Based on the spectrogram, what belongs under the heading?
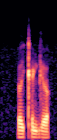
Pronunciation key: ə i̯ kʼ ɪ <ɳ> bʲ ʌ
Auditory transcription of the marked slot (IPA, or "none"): ɳ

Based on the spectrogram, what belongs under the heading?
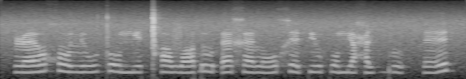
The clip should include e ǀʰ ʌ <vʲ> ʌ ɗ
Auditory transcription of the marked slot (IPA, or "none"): v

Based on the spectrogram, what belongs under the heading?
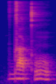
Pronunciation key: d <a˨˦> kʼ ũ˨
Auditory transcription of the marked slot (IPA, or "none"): a˨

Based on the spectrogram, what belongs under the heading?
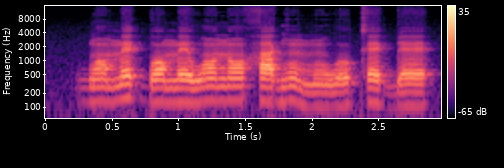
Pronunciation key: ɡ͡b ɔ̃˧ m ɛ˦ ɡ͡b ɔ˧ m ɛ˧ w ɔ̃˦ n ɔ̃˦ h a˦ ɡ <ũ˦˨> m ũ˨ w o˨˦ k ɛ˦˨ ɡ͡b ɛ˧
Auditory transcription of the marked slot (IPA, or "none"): ũ˦˨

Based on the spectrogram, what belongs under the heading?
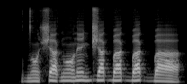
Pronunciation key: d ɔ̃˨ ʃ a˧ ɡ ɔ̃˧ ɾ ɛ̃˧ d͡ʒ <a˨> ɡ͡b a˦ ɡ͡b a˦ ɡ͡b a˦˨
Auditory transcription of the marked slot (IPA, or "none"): a˦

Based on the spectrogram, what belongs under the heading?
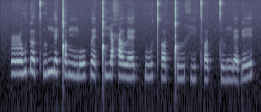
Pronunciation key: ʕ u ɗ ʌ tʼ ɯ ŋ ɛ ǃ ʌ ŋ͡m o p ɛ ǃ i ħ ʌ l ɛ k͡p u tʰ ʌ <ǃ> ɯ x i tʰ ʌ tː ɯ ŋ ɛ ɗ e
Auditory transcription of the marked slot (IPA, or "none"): ǃ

